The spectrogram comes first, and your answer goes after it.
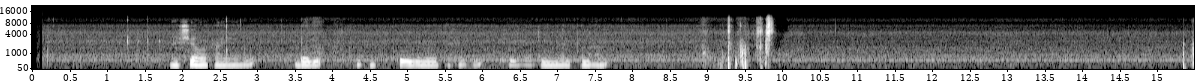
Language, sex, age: Somali, female, 25-35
